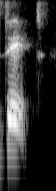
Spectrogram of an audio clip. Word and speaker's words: debt: Which we actually pronounce, the right pronunciation is date. DEBT, date. B remains silent, but to make you people understand, this is, I'm talking about depth, DEBT actually.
